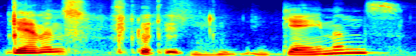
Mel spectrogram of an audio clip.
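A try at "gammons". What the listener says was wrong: That's pronounced Jamins, actually. Sorry. I know you've been saying gamins, but yeah.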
